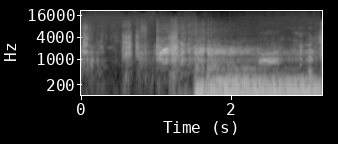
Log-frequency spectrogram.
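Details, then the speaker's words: 2004 Honda Odyssey starting and idling: loud, deep, raspy rumble from a bad exhaust leak. "uh 2004 Honda Odyssey and right now we have a pretty bad exhaust leak"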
